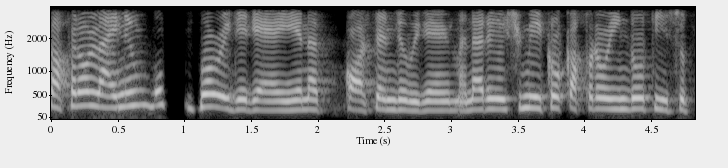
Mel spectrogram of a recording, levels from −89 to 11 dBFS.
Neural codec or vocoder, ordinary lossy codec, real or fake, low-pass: codec, 16 kHz, 2 kbps, X-Codec, HuBERT features, trained on LibriSpeech; none; fake; 3.6 kHz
